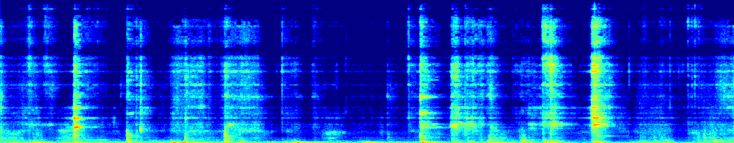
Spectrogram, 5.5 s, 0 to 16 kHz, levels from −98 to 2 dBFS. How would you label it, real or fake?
fake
